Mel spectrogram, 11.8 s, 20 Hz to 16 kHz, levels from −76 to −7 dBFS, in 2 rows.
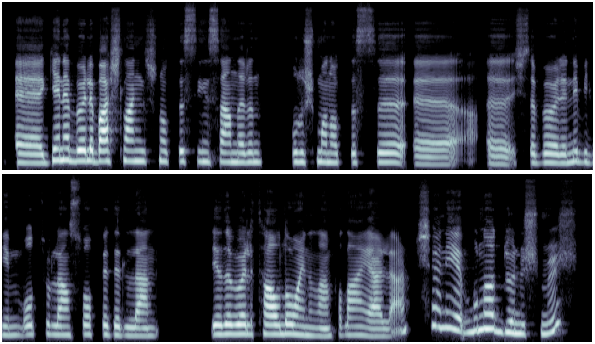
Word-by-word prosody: Eee, 190 -1 +3
gene 245 +5 +3
böyle 230 -1 +6
başlangıç 225 0 +4
noktası, 220 0 -5
insanların 205 -1 -1 0.3
buluşma 205 0 -2
noktası, 195 0 -2
eee, 155 -2 -2 0.3
eee, 165 -2 -3
işte, 190 -2 -8
böyle, 190 -1 0
ne 215 0 -3
bileyim, 185 -2 -7
oturulan, 195 0 -1
sohbet 195 0 -5
edilen 170 -2 -1 0.5
ya 200 0 +3
da 205 0 +4
böyle, 205 -1 +3
tavla 200 0 +5
oynanan 175 -5 0
falan 185 0 -3
yerlermiş. 170 - -2
Hani, 320 -9 +1
buna 300 -2 +4
dönüşmüş. 220 - -1
200 Hz, 135 wpm, -21 LUFS, 185-220 Hz, 0.5 s, böyle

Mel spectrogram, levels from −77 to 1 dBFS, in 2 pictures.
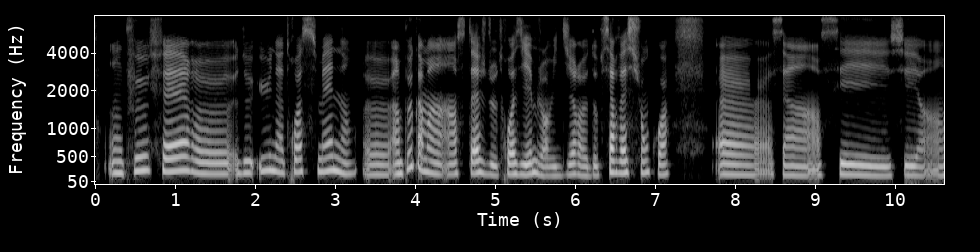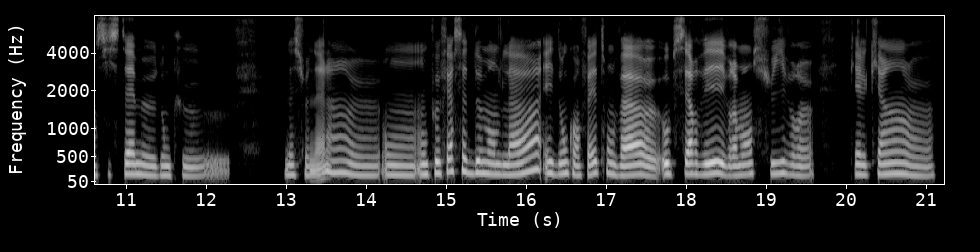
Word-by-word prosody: On 205 +1 0
peut 240 +5 +1
faire, 245 +1 +4
heu, 190 -1 0
de 200 0 -1
1 250 -1 +1
à 210 -2 -2
3 225 +3 0
semaines, 230 -4 0
heu, 180 0 -3
un 190 0 +2
peu 290 +9 0
comme 235 - +1
un 195 -4 0
un - - -1
stage 200 +2 +2
de 175 -2 -1
troisième, 185 +3 +2
j'ai 175 - -3
envie 160 0 -3
de - - -11
dire, 180 +2 -2
heu, 160 -2 -2
d'observation, 205 +5 +2
quoi. 180 -4 -2 0.6
Heu, 180 -2 +2 0.3
c'est 180 - -3
un 165 -1 -1
c'est 170 -3 +1
c'est 165 0 -1
un 160 +1 -6
système 180 -1 0
donc 165 0 -3
heu, 150 - -7 0.7
national 90 - -2
hein, 210 -1 -1
heu, 165 -1 -3
on 170 -1 -2
on 180 0 +2
peut 200 +3 +1
faire 230 +4 0
cette 235 -3 0
demande-là 195 +4 +2
et 200 - +1
donc 195 +2 -1
en 170 - 0
fait, 185 +5 -1
on 195 -3 0
va, 170 +2 +5
heu, - - -7
observer 190 +1 +3
et - - +2
vraiment 170 +3 -1
suivre, 190 -3 -3
heu, 160 +1 -4 0.5
quelqu'un, 185 -2 -1
heu, - - -11
185 Hz, 160 wpm, -24 LUFS, 170-205 Hz, 0.7 s, va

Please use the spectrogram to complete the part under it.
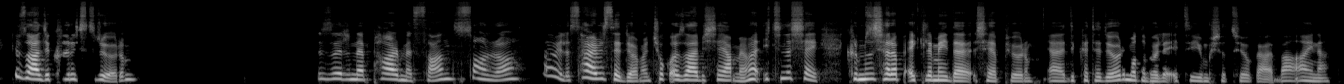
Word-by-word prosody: Güzelce 245 -10 +7
karıştırıyorum. 230 - -3 1.8
Üzerine 245 -3 0
parmesan, 225 -2 +1
sonra, 245 -2 -3 0.3
öyle 265 - -4
servis 265 +2 +3
ediyorum. 165 -7 +1
Hani, 175 +1 -7
çok 245 +5 -4
özel 205 -2 +5
bir 195 - -7
şey 215 +2 -2
yapmıyorum. 190 0 +1
Hani, 245 - +4
içine 265 +4 -4
şey, 250 - -1 0.3
kırmızı 245 0 +4
şarap 240 0 +4
eklemeyi 195 -2 +2
de 160 -3 +3
şey 175 - -2
yapıyorum, 150 -1 -5
eee, 160 0 -3
dikkat 180 0 -7
ediyorum. 180 +6 0
O 195 - 0
da 165 - -5
böyle, 150 0 -2
eti 175 - -9
yumuşatıyor 155 -1 -7
galiba. 165 +8 -4
Aynen. 160 -3 -3
205 Hz, 145 wpm, -25 LUFS, 165-240 Hz, 1.8 s, Güzelce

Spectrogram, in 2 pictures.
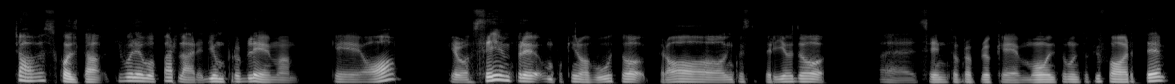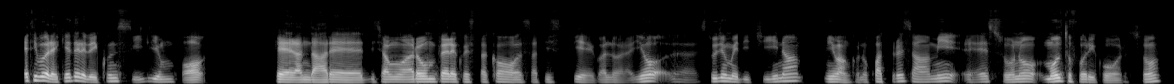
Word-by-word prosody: Ciao 170 -4 +1
ascolta, 120 - 0
ti 165 - -22
volevo 155 -5 +2
parlare 110 -9 -5
di 135 +6 -2
un 135 -2 +2
problema 120 -7 -2 0.4
che 115 -2 -9
ho, 160 - 0 0.5
che 120 - -5
ho 110 -1 -2
sempre 170 - +3
un 125 - -8
pochino 125 +1 -5
avuto 120 +3 -3
però 115 -2 -2
in 110 - -6
questo 125 +4 -16
periodo, 130 +3 -2 0.5
ehm, 95 -3 -17
sento 110 +2 -6
proprio 110 0 -4
che 110 -2 -7
è - - -7
molto, 110 +2 -1
molto 115 -1 -5
più 135 - -8
forte 135 +7 +2 0.3
e - - +4
ti 170 - +1
vorrei 180 -10 +8
chiedere 160 +6 +4
dei 115 -2 +3
consigli, 135 -1 -4
un 120 0 -2
po' 110 +1 0 0.6
per 115 -2 +7
andare, 110 -1 +4
diciamo, 115 +1 0
a 115 - +3
rompere 130 0 +6
questa 115 0 -6
cosa. 110 -3 -2
Ti 115 +2 -12
spiego: 110 -1 -7
allora, 105 -2 -9
io, 140 +8 +1
uhm, 110 -4 -19
studio 140 +6 +1
medicina, 130 +6 -1 0.3
mi 125 - +2
mancano 110 -1 -2
4 130 +4 -4
esami 140 +1 -2
e 115 +2 -7
sono 125 +1 -1
molto 145 +3 +5
fuori 120 -3 -1
corso 105 +7 -3
120 Hz, 155 wpm, -24 LUFS, 110-135 Hz, 0.6 s, vorrei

